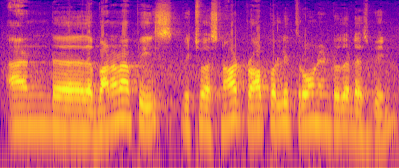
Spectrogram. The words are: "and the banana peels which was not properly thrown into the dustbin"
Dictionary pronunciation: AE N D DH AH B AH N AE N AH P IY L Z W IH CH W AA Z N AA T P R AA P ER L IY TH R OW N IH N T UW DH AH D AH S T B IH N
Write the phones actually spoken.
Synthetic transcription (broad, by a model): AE N D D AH B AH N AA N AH P IY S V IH CH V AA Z N AA T P R AA P ER L IY T R OW N IH N T UW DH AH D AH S B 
